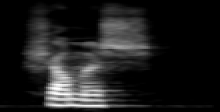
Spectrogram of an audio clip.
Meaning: shamash or gabbai, a sexton in a synagogue
- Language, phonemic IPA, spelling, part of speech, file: Dutch, /ˈʃɑməs/, sjammes, noun, Nl-sjammes.ogg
